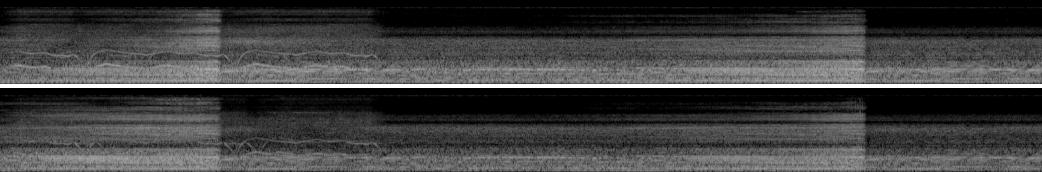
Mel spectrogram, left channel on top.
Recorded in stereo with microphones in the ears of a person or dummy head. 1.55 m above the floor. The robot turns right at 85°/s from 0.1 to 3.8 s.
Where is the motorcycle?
155° right; by 10.4 s 160° left.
